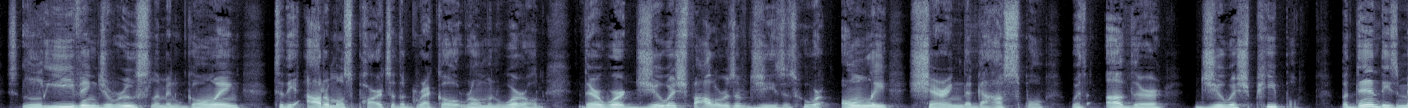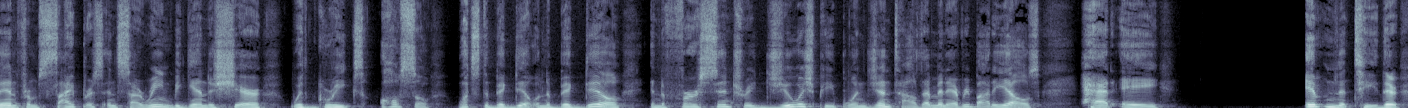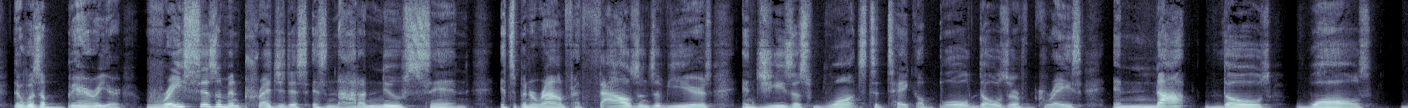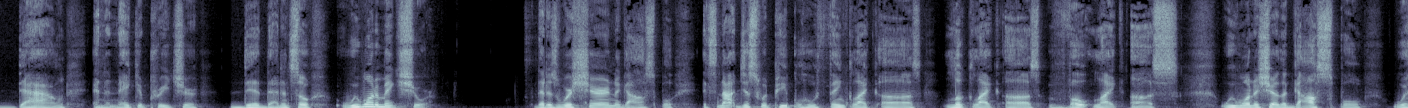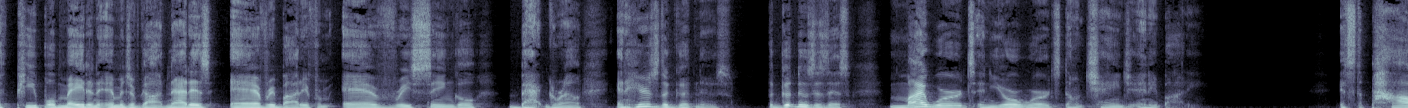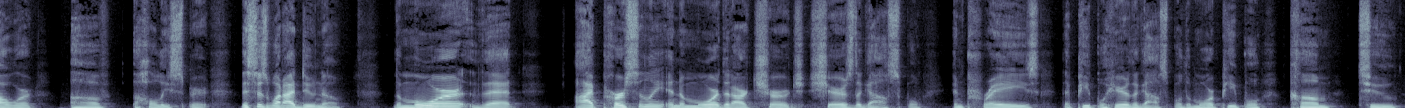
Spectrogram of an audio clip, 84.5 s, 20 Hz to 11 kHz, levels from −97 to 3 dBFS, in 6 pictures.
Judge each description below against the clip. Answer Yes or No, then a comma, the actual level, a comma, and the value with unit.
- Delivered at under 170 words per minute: Yes, average, 150 wpm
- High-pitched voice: No, low, 130 Hz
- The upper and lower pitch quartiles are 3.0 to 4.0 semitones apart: Yes, average, 3.5 semitones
